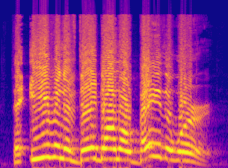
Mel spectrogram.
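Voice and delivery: thundering sermon read; preaching at full force. Real, not acted. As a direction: proclaim it to the congregation. Preaching scripture loudly.

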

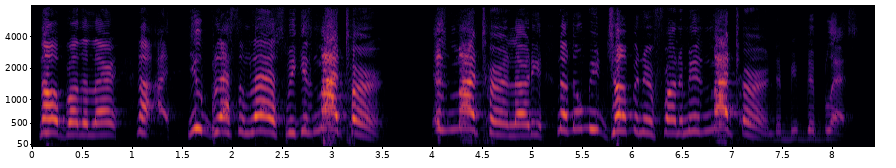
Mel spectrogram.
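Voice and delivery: loud, high, squabbling over whose turn; mock fight to be first to give; eager churchgoer. Churchgoer shoves Brother Larry aside to give first, loud and squabbling. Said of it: "we offend each other".

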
